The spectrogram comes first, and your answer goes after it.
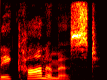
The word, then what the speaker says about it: economist: Smith is an economist. Notice the stress on economist. This content word has new information, so it is emphasized. There are four syllables in economist with the stress on the second syllable.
